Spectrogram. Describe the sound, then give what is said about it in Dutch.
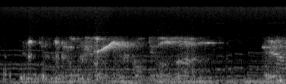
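A cockatiel sings a run of chirpy, warbling whistles with a bright rising sweep partway through, moderately loud over a low background rumble. “Ik ken die valkparkeer.”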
